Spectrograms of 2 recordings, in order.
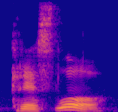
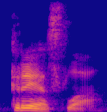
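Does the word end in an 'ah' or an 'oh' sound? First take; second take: oh; ah. First: The final vowel sounds like 'oh'. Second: The final vowel sounds like 'ah'. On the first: The speaker calls it wrong. "it's not kreslo" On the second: The speaker calls it right. "when letter O is not stressed, we say A"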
